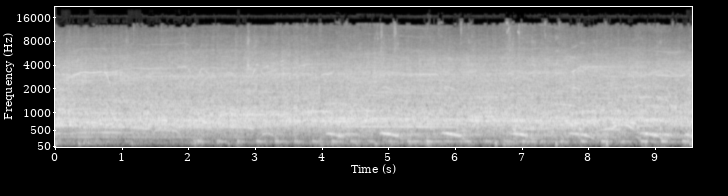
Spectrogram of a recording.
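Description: A home basketball crowd in the University of Hawaii at Mānoa arena roars and whoops in a dense, steady wash of cheering, with a commentator's voice running over it throughout.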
